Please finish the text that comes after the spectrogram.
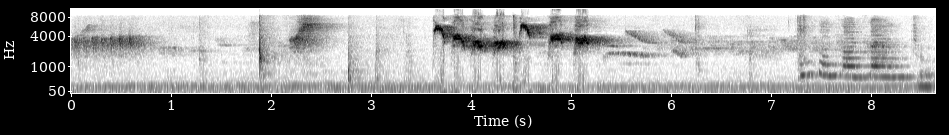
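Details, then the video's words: Greater green leafbird giving an isian song with jamtrok elements, used to set off reluctant birds. Scattered soft whistles lead into a loud run of bright falling notes mixed with clicks, then lower warbled phrases. A faint low hum is present. "JAMTROK MANIA : cucak ijo isian"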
